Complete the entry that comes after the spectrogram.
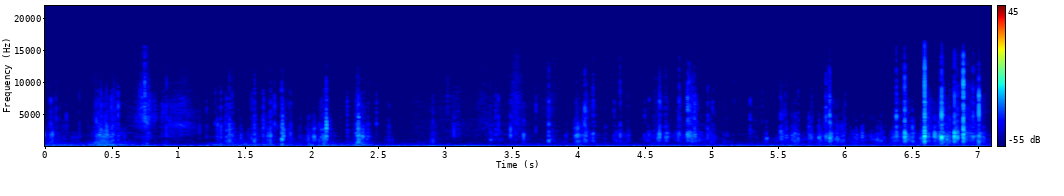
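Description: A small plastic pill bottle full of pills, with a paper label, is scratched and tapped with long nails close to the mic. Dense bright scratching and crinkly clicks run throughout over a low background rumble, with sharper taps toward the end.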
